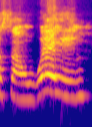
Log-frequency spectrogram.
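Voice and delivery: ordinary talk, nothing marked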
